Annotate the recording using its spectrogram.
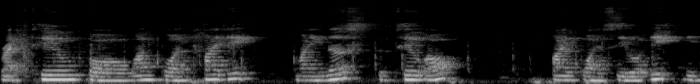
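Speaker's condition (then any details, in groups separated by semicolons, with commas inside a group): No condition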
